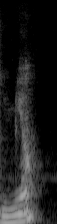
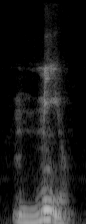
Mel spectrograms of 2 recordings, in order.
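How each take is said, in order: First: Mio said as one gliding syllable, no stress on i; wrong stress. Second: Mío slow with the stress on í, MÍ-o; correct stress. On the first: Teacher showing the wrong way to say mio. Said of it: "no decimos mio". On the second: Teacher modelling the stressed í in mío. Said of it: "Decimos mío". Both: Shown as a demonstration.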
